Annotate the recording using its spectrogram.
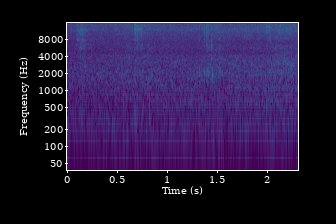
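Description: Steady rush of muddy water flowing out of a culvert pipe that has just been cleared of its clog.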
